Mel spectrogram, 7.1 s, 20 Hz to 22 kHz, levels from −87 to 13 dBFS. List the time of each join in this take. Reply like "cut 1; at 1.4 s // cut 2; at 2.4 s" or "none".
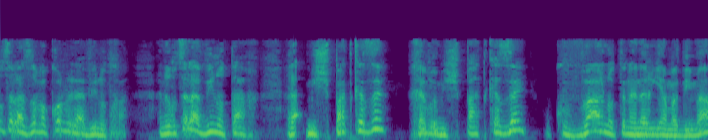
none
